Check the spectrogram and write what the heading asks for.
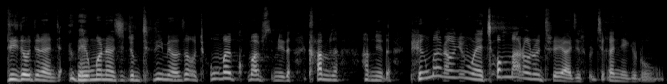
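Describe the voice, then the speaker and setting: Emphatic woman preaching, gravelly voice. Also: mid-range voice, big pitch swings, fast. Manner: emphatic, repeats phrases, rising to loud exhortations. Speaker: pastor. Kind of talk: early-morning sermon.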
